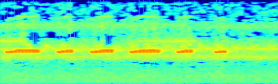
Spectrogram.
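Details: High, thin insect chirps: six buzzy bursts in under three seconds. Some are longer and some clipped short, separated by brief quiet gaps.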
